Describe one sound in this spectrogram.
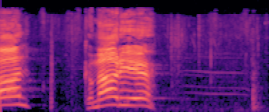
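A man speaks in a low, gruff voice nearby.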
